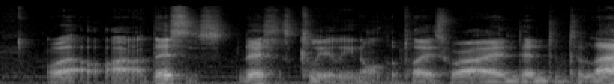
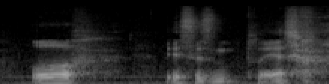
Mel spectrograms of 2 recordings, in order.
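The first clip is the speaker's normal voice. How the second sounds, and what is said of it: Bad put-on Scottish accent. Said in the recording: “I'm not going to try to do Scottish. That's going to be worse. ... That's your Scottish? ... Told you it's worse!”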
